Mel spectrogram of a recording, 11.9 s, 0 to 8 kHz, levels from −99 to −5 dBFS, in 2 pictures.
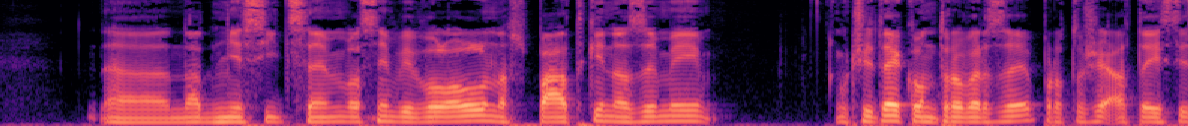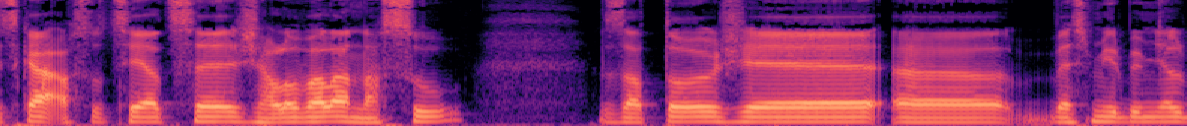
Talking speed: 100 wpm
